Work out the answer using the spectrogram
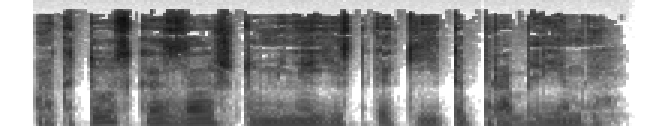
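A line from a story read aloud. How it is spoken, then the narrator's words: Grim joking. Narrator (Russian): мрачно отшутился я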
